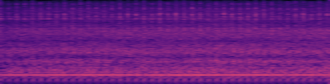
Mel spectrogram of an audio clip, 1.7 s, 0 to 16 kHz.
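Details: New 2013 Murray push mower after a hard rubber piece stuck in the intake valve was removed, fixing lost compression: steady even firing at constant governed speed, no misses or knocks; runs smoothly.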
